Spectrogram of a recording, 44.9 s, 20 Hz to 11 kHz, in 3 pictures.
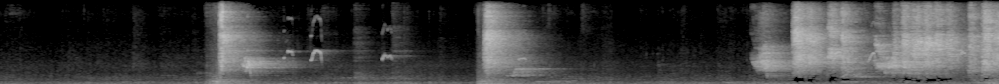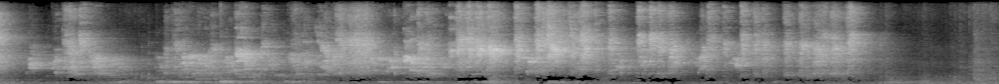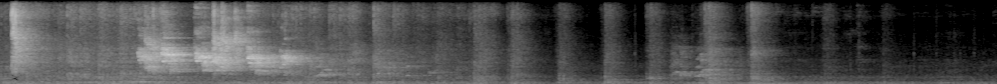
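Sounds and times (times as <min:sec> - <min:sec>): chicks squawking: 0:03.1 - 0:05.1, 0:05.7 - 0:06.0.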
